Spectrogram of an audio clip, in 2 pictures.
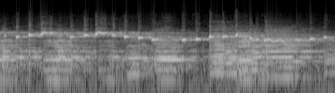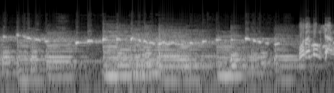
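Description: A bright, high-pitched whistled melody glides and trills through a sustained tune over a soft instrumental accompaniment, with quick ornamental flourishes near the end.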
